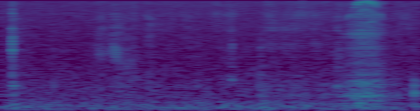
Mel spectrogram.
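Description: Near silence with faint handling of a small paper sticker between the fingers, and one brief soft paper rustle near the end.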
